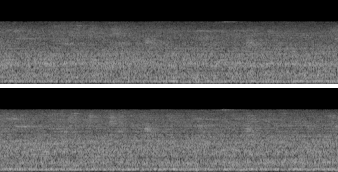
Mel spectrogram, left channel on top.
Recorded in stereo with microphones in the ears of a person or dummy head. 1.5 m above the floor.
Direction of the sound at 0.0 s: 40° right (ahead or behind).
